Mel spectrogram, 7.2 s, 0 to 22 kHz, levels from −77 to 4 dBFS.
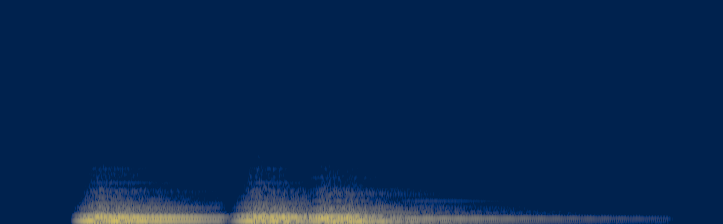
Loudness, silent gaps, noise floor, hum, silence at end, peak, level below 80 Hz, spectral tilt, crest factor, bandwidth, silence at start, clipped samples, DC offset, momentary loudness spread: -23 LUFS; none; -70 dBFS; none; 2.3 s; -6 dBFS; -26 dBFS; -20 dB/octave; 16 dB; 0.8 kHz; 0.75 s; under 0.1%; under 0.1%; 20 LU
